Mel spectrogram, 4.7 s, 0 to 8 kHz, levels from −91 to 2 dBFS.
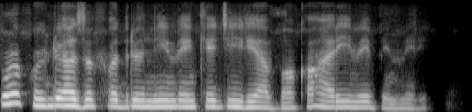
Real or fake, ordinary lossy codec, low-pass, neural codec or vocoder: fake; none; 7.2 kHz; codec, 16 kHz, 0.8 kbps, ZipCodec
